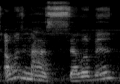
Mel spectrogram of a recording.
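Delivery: ordinary talk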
